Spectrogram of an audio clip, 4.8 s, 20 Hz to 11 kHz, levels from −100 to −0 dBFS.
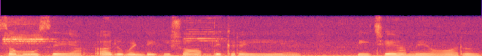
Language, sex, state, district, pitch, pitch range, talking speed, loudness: Hindi, female, Madhya Pradesh, Katni, 120 Hz, 115-140 Hz, 135 wpm, -16 LUFS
